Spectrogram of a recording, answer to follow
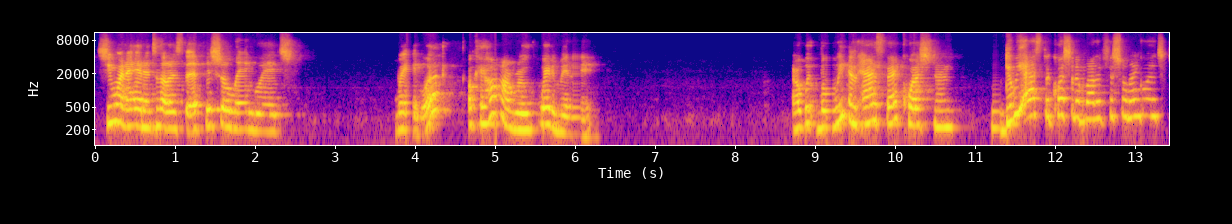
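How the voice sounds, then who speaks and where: A young woman co-hosting a casual live stream, playful and animated, laughing often as she reads viewer comments. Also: a little high, normal speed, long pauses, low-quality recording. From United States. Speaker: co-host.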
